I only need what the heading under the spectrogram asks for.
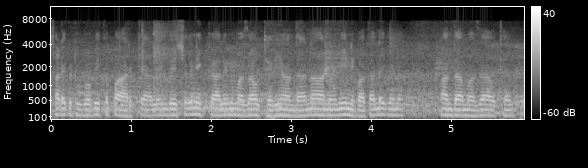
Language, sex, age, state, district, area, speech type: Dogri, male, 18-30, Jammu and Kashmir, Kathua, rural, spontaneous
